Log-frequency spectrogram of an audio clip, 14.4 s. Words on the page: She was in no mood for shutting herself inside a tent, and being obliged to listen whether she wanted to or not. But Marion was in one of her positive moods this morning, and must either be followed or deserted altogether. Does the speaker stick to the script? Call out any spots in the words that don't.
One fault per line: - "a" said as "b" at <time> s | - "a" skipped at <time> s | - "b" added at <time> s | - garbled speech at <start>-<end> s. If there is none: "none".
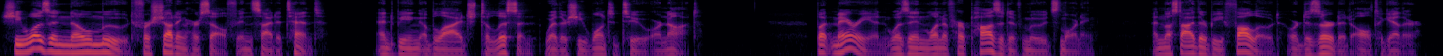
- "this" skipped at 10.6 s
